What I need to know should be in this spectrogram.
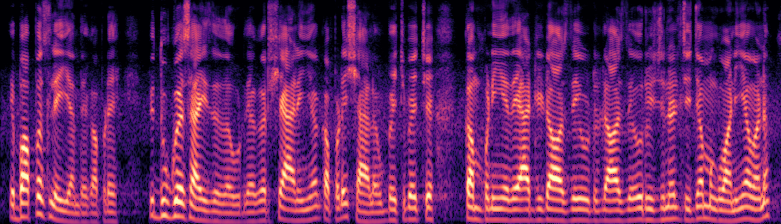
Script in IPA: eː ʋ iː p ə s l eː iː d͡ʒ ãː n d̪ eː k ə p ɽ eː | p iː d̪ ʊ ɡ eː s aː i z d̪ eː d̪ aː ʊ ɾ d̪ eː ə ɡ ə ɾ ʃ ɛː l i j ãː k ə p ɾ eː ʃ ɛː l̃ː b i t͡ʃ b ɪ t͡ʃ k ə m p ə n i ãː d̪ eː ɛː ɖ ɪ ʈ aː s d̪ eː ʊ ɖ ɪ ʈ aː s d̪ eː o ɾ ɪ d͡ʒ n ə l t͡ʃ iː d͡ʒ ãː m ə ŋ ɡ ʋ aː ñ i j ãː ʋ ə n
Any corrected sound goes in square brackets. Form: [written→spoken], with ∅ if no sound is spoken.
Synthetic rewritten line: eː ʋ [iː→aː] p ə s l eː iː d͡ʒ ãː n d̪ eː k ə p ɽ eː | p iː d̪ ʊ ɡ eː s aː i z d̪ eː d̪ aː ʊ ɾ d̪ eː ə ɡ ə ɾ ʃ ɛː l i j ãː k ə p [ɾ→ɽ] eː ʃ ɛː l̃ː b [i→ɪ] t͡ʃ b ɪ t͡ʃ k ə m p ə n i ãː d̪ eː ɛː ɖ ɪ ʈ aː s d̪ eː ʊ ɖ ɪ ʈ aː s d̪ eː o ɾ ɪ d͡ʒ n ə l t͡ʃ iː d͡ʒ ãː m ə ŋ ɡ ʋ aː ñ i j ãː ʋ ə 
